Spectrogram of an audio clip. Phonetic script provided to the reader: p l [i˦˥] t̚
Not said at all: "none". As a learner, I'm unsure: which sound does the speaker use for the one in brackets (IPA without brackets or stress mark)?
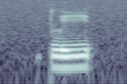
i˦˥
